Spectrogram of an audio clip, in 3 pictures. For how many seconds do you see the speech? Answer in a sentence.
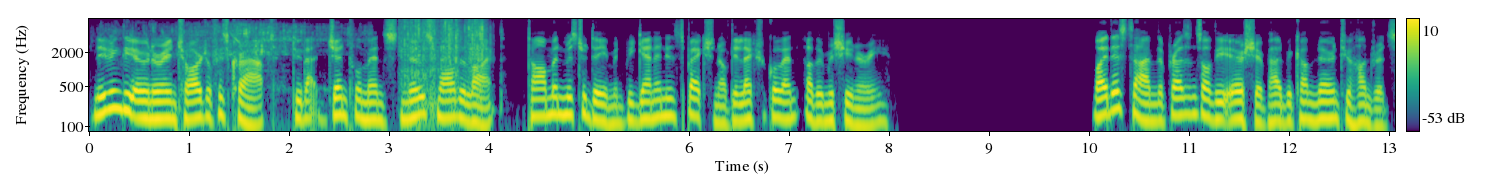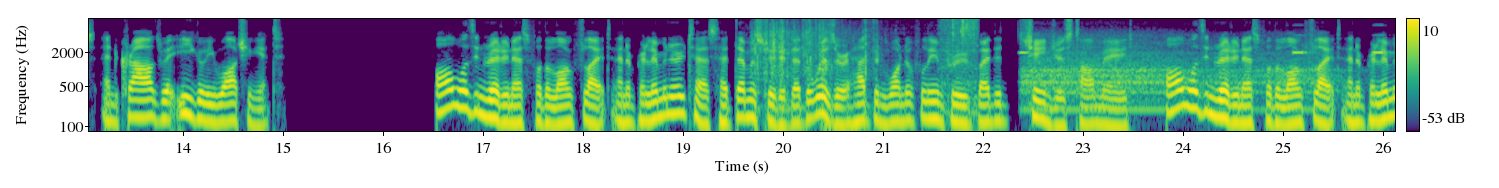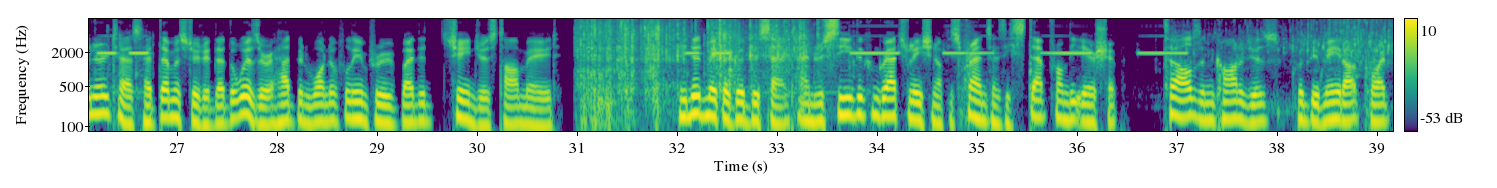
The speech can be heard for 34 seconds in total.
